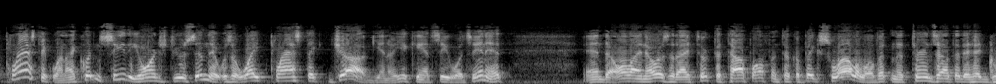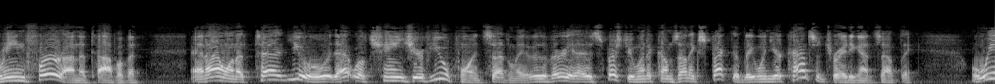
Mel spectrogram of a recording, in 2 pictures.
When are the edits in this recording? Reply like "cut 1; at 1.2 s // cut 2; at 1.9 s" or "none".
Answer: cut 1; at 11.8 s

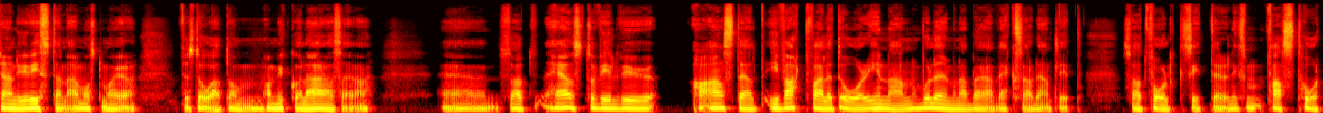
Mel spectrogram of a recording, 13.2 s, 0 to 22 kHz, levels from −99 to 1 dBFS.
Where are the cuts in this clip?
none

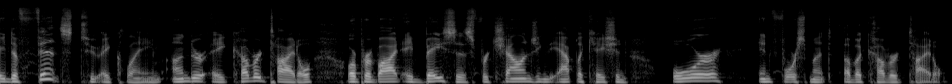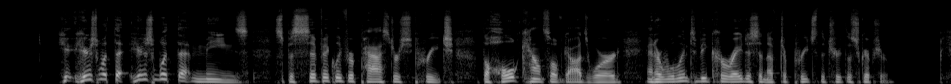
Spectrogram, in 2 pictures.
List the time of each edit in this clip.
cut 1; at 9.9 s // cut 2; at 13.6 s

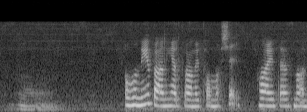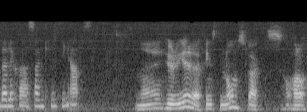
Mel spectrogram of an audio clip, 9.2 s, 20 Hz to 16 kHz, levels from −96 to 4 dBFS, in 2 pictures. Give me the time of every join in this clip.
none

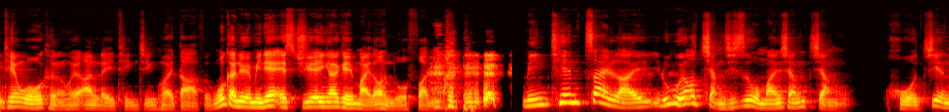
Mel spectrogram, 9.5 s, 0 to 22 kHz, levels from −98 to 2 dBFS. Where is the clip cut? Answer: cut 1; at 5.1 s

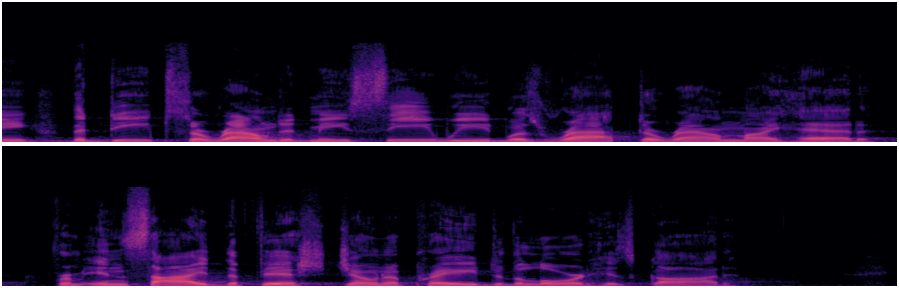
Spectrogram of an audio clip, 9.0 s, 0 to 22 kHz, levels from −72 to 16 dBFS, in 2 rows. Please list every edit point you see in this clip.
cut 1; at 4.6 s

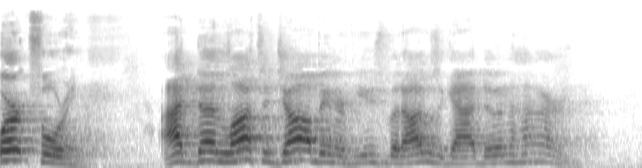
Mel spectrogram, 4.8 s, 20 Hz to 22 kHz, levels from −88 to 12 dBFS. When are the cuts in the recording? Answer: cut 1; at 1.1 s // cut 2; at 3.3 s

